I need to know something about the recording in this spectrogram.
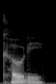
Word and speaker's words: Coat: On the other hand, there was Mrs. Coat, pronounced Cody, who was just about the meanest God had ever set down on the earth.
